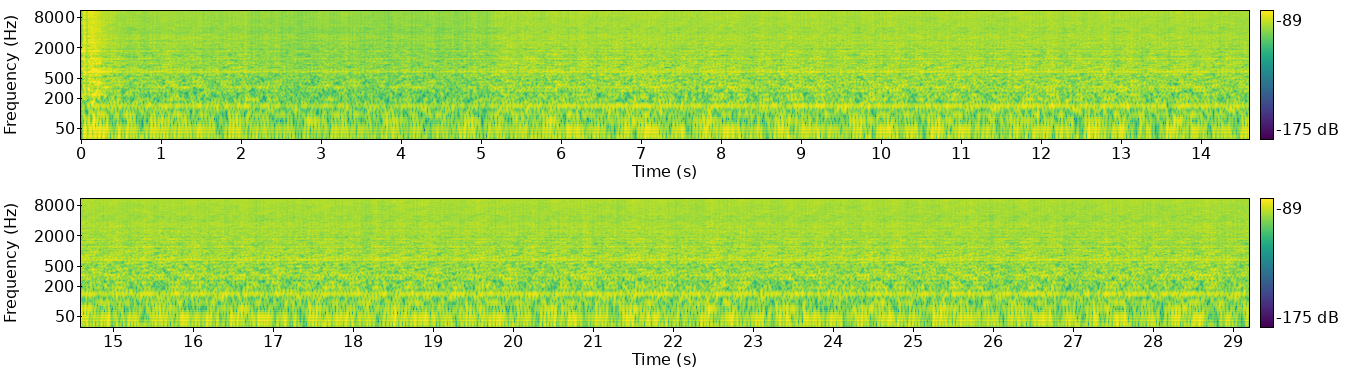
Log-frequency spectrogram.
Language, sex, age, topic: Kinyarwanda, female, 36-49, education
